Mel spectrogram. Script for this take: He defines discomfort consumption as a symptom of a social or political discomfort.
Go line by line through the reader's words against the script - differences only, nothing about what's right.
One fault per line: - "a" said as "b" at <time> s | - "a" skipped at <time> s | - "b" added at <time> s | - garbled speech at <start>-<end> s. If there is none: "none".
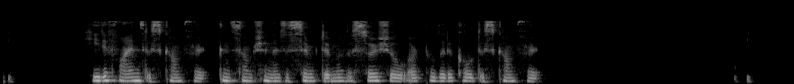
none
